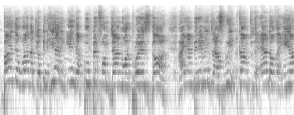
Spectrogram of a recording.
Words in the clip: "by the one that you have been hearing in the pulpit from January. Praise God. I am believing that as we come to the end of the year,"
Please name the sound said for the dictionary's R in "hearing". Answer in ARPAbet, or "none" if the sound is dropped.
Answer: R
